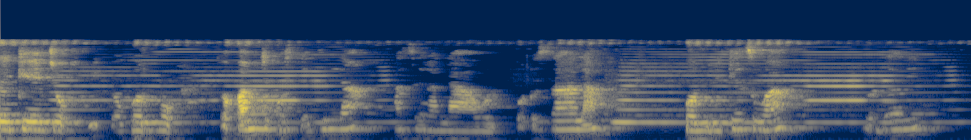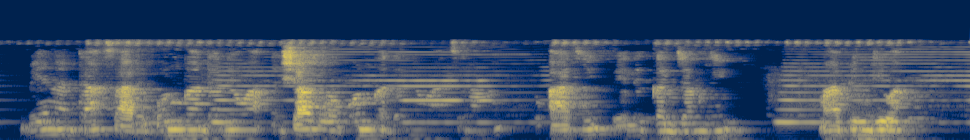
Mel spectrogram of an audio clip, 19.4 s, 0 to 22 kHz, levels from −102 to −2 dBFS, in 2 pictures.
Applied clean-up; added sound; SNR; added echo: classical method WPE with log-MMSE.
